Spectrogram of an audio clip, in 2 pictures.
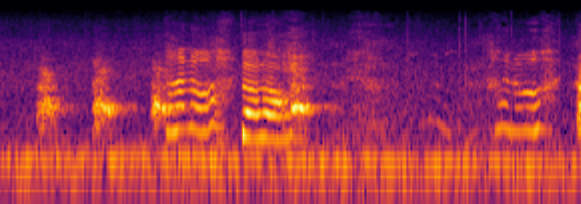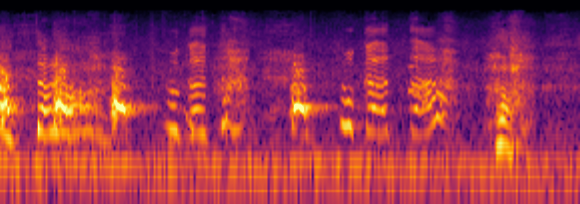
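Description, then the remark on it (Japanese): A dog, Taro, barks and yips fiercely and repeatedly at a van in a roadside pull-off beside a mountain road, in short, irregular bursts, some high and whining, over a steady low hum in the background. “見ると山道の脇の車の待避所に太郎がいましたお兄ちゃん太郎は一台のワゴン車を見て激しく吠えていました”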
